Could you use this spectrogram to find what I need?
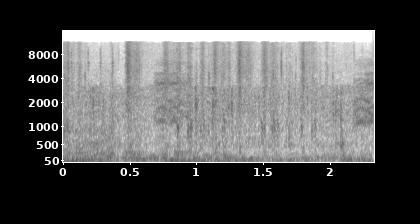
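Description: A horse neighs in a video game just after the stables are upgraded. The whinny sits within a dense, steady wash of game sound, with possible hoof clip-clops, and no talk.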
